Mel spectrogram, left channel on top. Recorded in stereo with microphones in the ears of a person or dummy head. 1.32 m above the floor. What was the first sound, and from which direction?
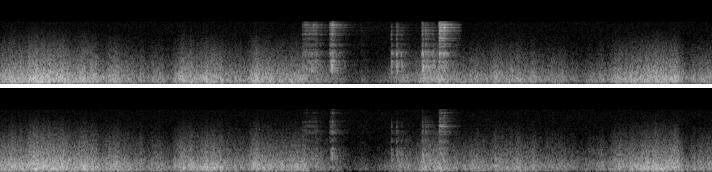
Cutlery clinking, 55° left (ahead or behind).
